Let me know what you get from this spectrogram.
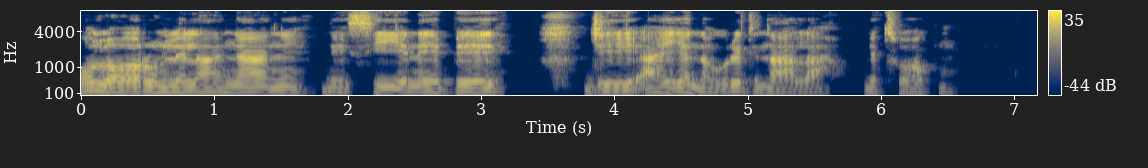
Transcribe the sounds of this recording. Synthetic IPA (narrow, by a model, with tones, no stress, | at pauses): ʊ˦lɔ˨ɔ˦ɾʊ˦n̩˦le˦la˦ɲa˦a˨ɲɪ˦ne˨si˦ɦe˦ne˦be˦ | d͡ʒi˨a˦ɦa˦na˨u˨ɾe˦dɪ˦na˨a˨la˨ | me˨tʊ˦ɔ˦kʷʊ˦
